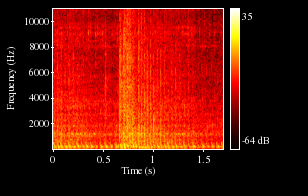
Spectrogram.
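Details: Predator 212 single-cylinder engine just rebuilt with valves set and a Mikuni carburetor fitted: fires quickly with a fast, even putter and one rev blip. Earlier smoke was only assembly oil burning off; it runs normally.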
